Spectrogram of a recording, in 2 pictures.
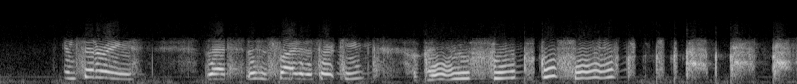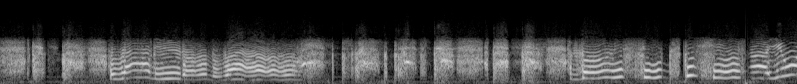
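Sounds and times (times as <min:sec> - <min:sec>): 
speech: 0:00.6 - 0:06.3
voice run through an echo chamber effect: 0:00.6 - 0:15.9.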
